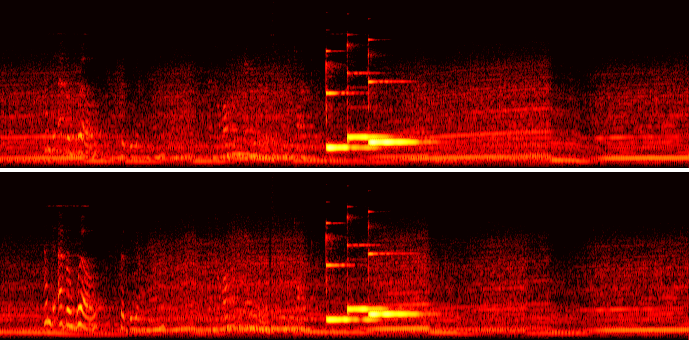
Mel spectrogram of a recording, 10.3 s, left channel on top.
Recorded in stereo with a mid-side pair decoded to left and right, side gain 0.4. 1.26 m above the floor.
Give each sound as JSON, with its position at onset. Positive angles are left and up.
{"t": 0.7, "sound": "a woman speaking", "azimuth_deg": -60, "distance_m": 0.6}
{"t": 3.1, "sound": "a woman speaking", "azimuth_deg": -55, "distance_m": 4.0}
{"t": 4.9, "sound": "a doorbell", "azimuth_deg": 15, "distance_m": 0.8}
